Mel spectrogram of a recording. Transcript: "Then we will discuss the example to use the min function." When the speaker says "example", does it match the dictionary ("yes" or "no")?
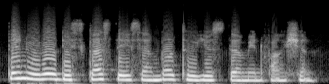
no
